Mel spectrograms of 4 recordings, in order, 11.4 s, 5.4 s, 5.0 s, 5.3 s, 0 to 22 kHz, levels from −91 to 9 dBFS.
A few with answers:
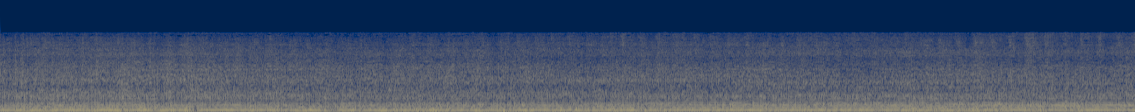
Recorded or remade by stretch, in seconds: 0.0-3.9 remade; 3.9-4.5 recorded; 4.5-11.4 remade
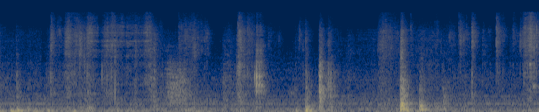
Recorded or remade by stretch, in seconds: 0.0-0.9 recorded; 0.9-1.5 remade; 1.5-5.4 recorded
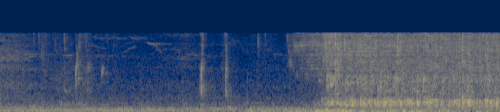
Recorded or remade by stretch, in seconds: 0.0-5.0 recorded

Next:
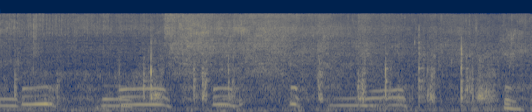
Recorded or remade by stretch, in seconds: 0.0-0.5 recorded; 0.5-1.2 remade; 1.2-2.6 recorded; 2.6-4.4 remade; 4.4-5.3 recorded

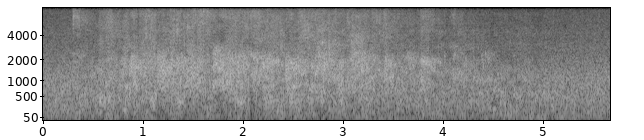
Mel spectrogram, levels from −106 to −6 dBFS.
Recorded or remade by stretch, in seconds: 0.0-0.4 recorded; 0.4-1.0 remade; 1.0-1.6 recorded; 1.6-5.0 remade; 5.0-5.7 recorded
